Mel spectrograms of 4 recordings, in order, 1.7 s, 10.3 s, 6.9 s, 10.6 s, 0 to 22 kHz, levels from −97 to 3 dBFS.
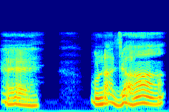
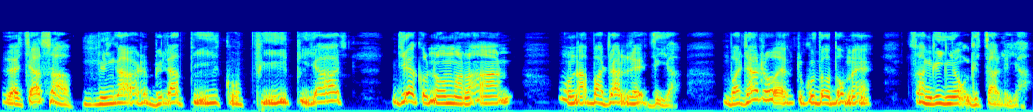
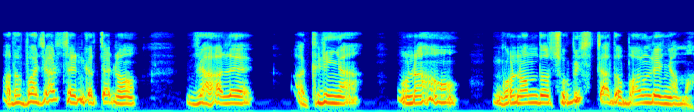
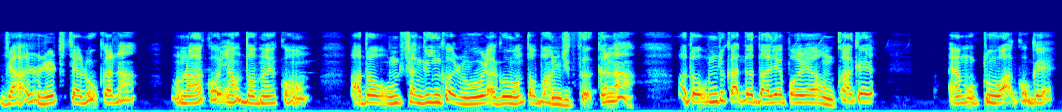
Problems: none marked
